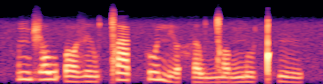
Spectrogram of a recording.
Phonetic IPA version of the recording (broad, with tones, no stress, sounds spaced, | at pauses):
n d͡ʒ ɔ˦ w ʔ ɔ˨ z ɨ˨ w ǀ a˦ kː u˦ mʲ ɔ˨ h ɐ˨ w ŋ͡ǀ ɔ˨ ŋ͡m u˨ ǃʰ ɨ˨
